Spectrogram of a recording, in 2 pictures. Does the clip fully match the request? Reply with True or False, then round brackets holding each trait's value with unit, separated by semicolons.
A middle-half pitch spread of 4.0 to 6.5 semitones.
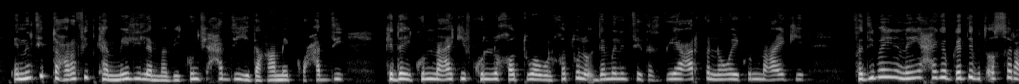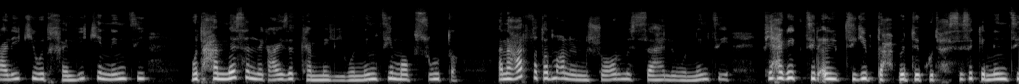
False (3.2 semitones)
